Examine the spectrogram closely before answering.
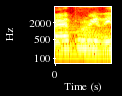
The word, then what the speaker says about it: caipirinha: I always say it by the wrong name. Caipirinha, is that right? Caipirinha, yes, caipirinha. Caipirinha.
